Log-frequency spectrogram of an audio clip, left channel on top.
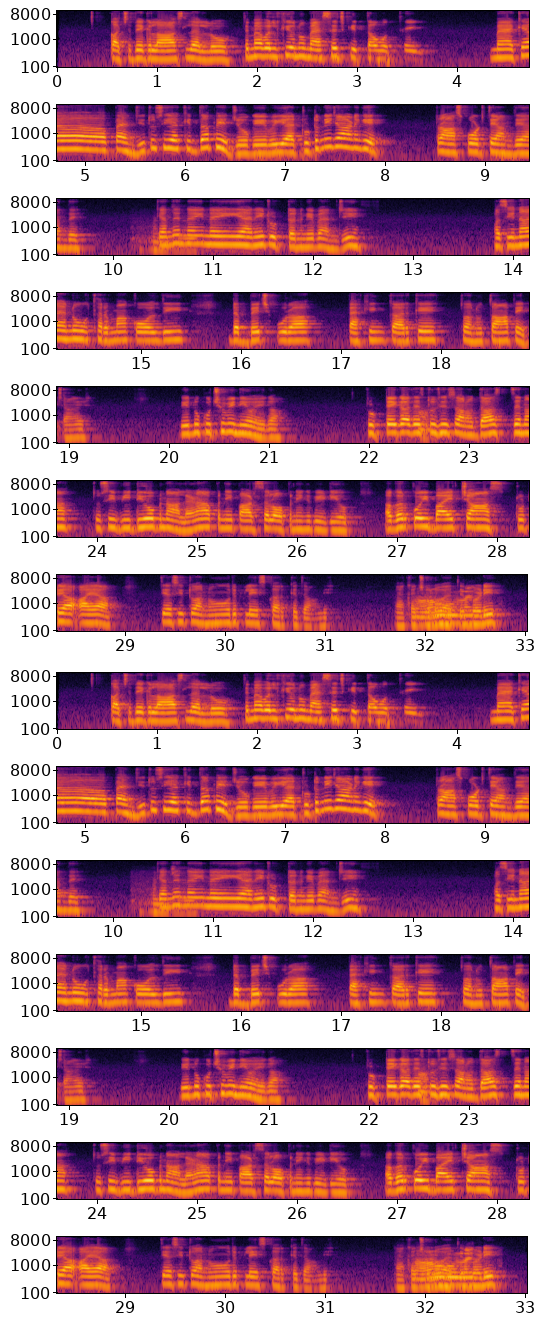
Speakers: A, in the centre; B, on the right.
A: ਕੱਚ ਦੇ ਗਲਾਸ ਲੈਲੋ ਤੇ ਮੈਂ ਬਲਕਿ ਓਨੂੰ ਮੈਸੇਜ ਕੀਤਾ ਓਥੇ ਈ ਮੈਂ ਕੇਆ ਭੈਨ ਜੀ ਤੁਸੀਂ ਐ ਕਿੱਦਾਂ ਭੇਜੋਗੇ, ਬਈ ਐ ਟੁੱਟ ਨੀ ਜਾਣਗੇ। ਟਰਾਂਸਪੋਟ ਤੇ ਆਂਦੇ-ਆਂਦੇ।
B: ਹਾਂਜੀ
A: ਕਹਿੰਦੇ ਨਹੀਂ-ਨਹੀਂ, ਐ ਨੀ ਟੁੱਟਨਗੇ ਭੈਣ ਜੀ। ਅਸੀ ਨਾ ਐਨੂੰ ਥਰਮਾਕੋਲ ਦੀ ਡੱਬੇ 'ਚ ਪੂਰਾ ਪੈਕਿੰਗ ਕਾਰਕੇ ਤੂਆਨੂੰ ਤਾਂ ਭੇਜਾਂਗੇ। ਬੀ ਇਹਨੂੰ ਕੁੱਛ ਵੀ ਨੀ ਹੋਏਗਾ। ਟੁੱਟੇਗਾ ਤੇ
B: ਹਾਂ
A: ਤੂਸੀਂ ਸਾਨੂੰ ਦੱਸ ਦੇਨਾ। ਤੂਸੀ ਵੀਡੀਓ ਬਨਾ ਲੈਣਾ ਅਪਨੀ ਪਾਰਸਲ ਓਪਨਿੰਗ ਵੀਡੀਓ ਅਗਰ ਕੋਈ ਬਾਏ ਚਾਂਸ ਟੁੱਟੇਆ ਆਇਆ ਤੇ ਅਸੀ ਤੁਵਾਨੂੰ ਰਿਪਲੇਸ ਕਰਕੇ ਦਾਂਗੇ। ਮੈਂ ਕਿਹਾ
B: ਹਾਂ
A: ਚਲੋ
B: ਔਨਲਾਈਨ
A: ਇਹ ਤੇ ਬੜੀ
